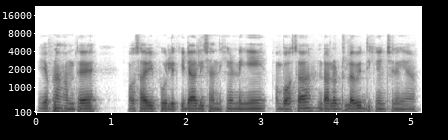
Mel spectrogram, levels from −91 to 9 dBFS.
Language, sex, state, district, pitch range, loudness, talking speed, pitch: Hindi, male, Uttarakhand, Tehri Garhwal, 100-105 Hz, -19 LUFS, 235 wpm, 105 Hz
